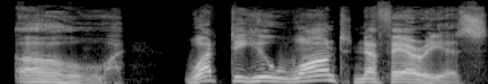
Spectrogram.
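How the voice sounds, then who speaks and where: A man's put-on character voice, fairly high in pitch, at a very slow pace on a very clean recording with a silent background. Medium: video game. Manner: polite, proper.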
